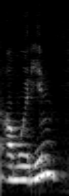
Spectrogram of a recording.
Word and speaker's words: Amorim: I think that is the right pronunciation, Amorim.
